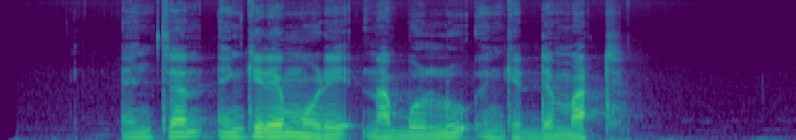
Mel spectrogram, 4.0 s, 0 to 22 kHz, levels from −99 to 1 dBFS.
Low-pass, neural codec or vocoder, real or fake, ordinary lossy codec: none; none; real; none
